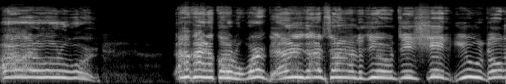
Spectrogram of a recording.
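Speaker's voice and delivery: mock, high-pitched, scolding scream. Retelling a father at a daycare yelling at his son: imitating a father screaming. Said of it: "he's screaming at his son".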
